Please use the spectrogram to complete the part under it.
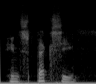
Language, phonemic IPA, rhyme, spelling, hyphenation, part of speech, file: Dutch, /ˌɪnˈspɛk.si/, -ɛksi, inspectie, in‧spec‧tie, noun, Nl-inspectie.ogg
- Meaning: inspection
